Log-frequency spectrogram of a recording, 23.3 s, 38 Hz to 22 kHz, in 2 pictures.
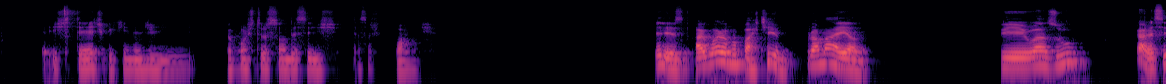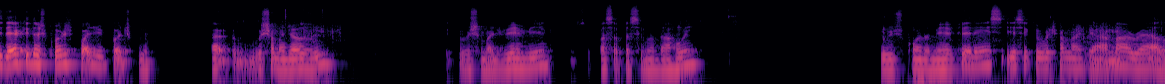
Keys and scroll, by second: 11.3 Delete, 14.4-15.6 typing, 19.0-20.7 typing, 21.9-23.3 typing.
